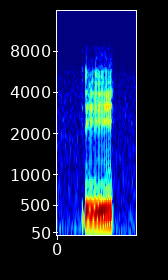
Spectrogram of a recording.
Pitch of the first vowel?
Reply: rising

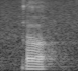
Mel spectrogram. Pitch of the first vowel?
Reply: low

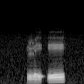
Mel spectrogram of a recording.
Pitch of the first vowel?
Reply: low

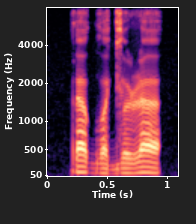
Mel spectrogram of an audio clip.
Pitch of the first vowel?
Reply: falling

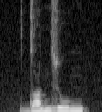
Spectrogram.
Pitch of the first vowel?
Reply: low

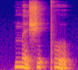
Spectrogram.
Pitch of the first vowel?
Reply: falling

